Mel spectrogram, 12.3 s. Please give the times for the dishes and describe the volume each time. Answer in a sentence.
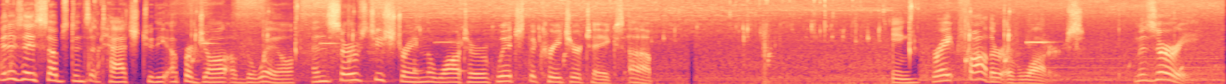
You can't hear the dishes here.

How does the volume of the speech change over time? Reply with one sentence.
The loudness of the speech stays about the same.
